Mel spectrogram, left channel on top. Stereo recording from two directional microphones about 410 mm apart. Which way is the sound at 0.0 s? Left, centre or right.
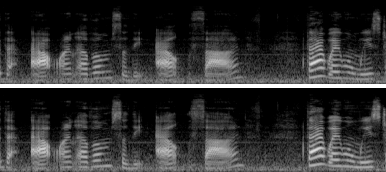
Centre.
